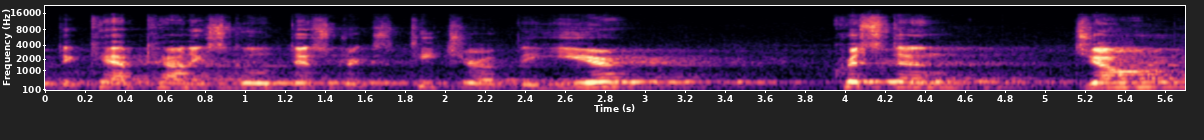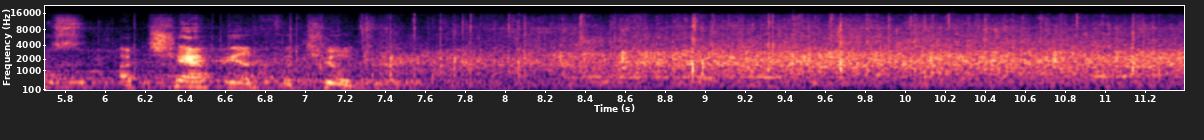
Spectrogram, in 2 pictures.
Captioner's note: applause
